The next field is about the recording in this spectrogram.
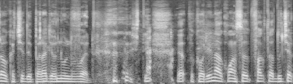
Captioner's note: laughter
